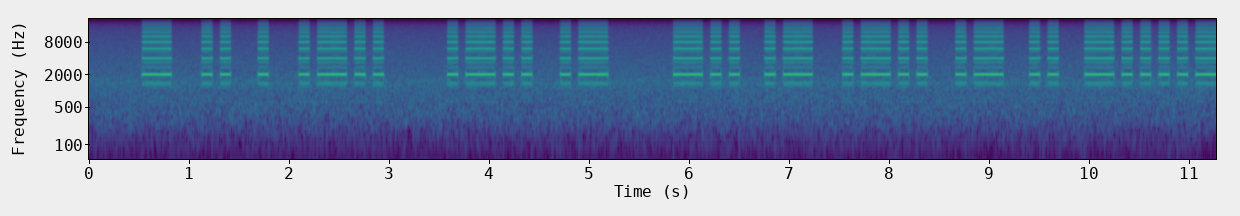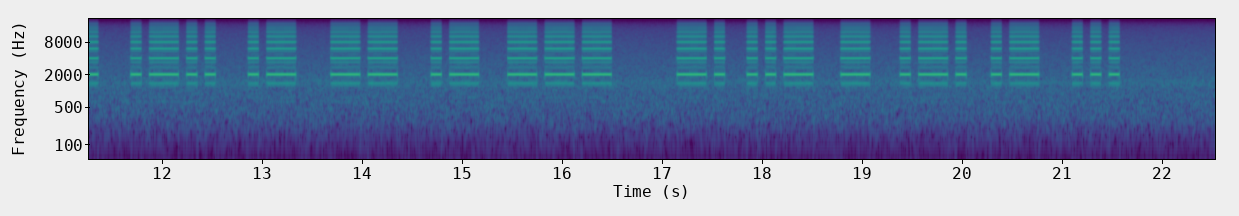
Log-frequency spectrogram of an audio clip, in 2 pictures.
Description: Morse code, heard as a high beeper, hand-sent with a paddle, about 13 wpm, 2050 Hz. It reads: TIEL LA DALAI-LAMAO NUTRAS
